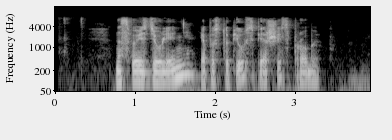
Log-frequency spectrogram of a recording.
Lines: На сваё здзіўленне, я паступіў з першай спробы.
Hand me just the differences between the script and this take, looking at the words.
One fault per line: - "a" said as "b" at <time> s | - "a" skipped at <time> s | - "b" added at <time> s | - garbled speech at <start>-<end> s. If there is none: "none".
none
